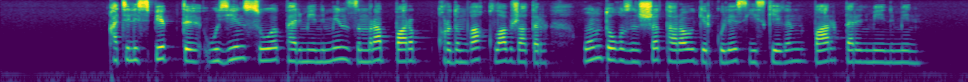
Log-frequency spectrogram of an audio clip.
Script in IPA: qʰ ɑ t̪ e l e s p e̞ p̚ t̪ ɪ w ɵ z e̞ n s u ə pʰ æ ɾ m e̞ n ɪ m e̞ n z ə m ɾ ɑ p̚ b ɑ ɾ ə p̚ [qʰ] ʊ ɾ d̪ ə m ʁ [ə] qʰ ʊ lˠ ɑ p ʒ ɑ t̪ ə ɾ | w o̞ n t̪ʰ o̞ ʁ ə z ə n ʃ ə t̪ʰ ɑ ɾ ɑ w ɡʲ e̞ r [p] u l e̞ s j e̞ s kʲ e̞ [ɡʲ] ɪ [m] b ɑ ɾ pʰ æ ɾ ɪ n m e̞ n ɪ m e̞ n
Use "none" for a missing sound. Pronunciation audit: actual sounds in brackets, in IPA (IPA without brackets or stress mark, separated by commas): qʰ, ɑ, k, ɡʲ, n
